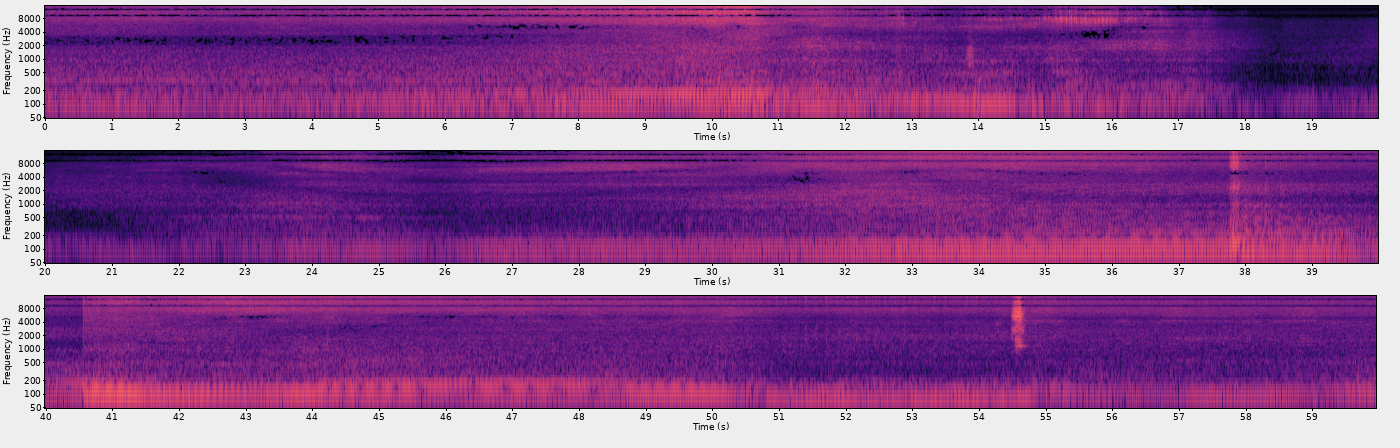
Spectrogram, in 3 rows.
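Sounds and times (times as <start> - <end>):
car engine running: 25.3 - 59.9.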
